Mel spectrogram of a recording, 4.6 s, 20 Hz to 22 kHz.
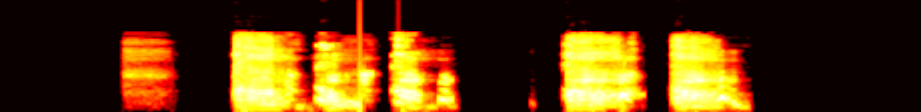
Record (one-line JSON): {"cough_length": "4.6 s", "cough_amplitude": 32768, "cough_signal_mean_std_ratio": 0.44, "survey_phase": "beta (2021-08-13 to 2022-03-07)", "age": "45-64", "gender": "Female", "wearing_mask": "No", "symptom_cough_any": true, "symptom_runny_or_blocked_nose": true, "symptom_sore_throat": true, "symptom_headache": true, "symptom_other": true, "symptom_onset": "2 days", "smoker_status": "Never smoked", "respiratory_condition_asthma": false, "respiratory_condition_other": false, "recruitment_source": "Test and Trace", "submission_delay": "1 day", "covid_test_result": "Positive", "covid_test_method": "RT-qPCR", "covid_ct_value": 28.3, "covid_ct_gene": "ORF1ab gene", "covid_ct_mean": 29.2, "covid_viral_load": "260 copies/ml", "covid_viral_load_category": "Minimal viral load (< 10K copies/ml)"}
